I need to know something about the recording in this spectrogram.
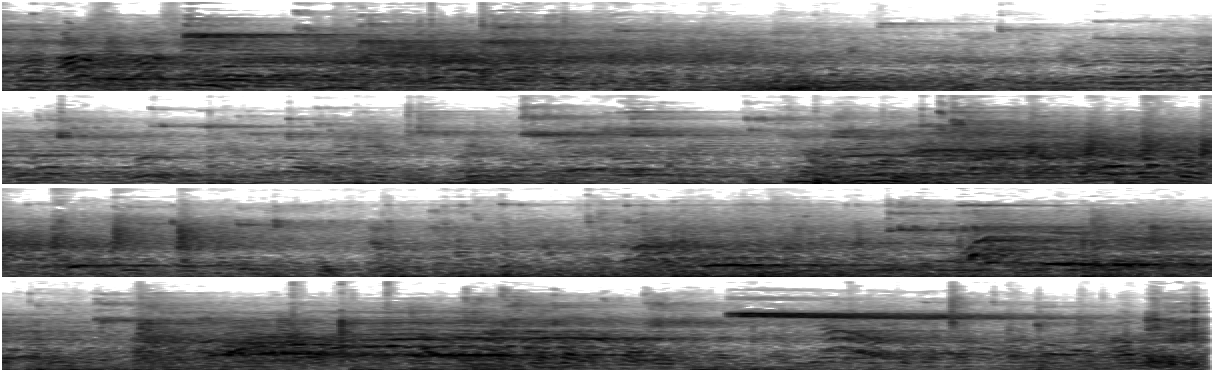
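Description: Sneakers squeak on a sports hall floor.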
